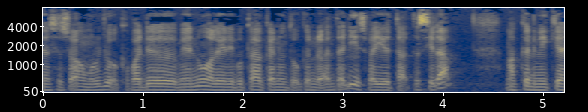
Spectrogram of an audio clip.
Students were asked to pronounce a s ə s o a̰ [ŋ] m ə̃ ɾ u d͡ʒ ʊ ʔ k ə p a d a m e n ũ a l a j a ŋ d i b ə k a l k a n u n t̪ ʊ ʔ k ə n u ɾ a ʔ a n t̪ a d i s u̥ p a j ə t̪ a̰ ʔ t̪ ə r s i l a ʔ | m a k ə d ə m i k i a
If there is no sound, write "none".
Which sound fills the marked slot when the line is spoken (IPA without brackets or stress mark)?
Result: ŋ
